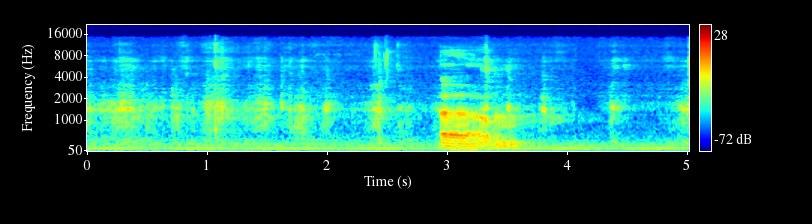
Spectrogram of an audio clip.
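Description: Faint scattered clicks over a low steady hum. About three seconds in, a man gives one short wordless vocal sound that falls in pitch.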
